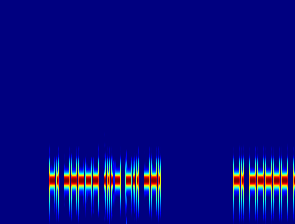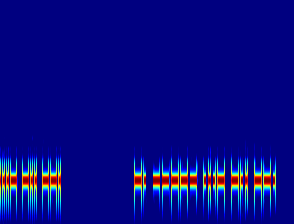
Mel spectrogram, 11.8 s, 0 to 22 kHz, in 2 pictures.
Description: Morse code, heard as a keyed tone, about 31 wpm, 700 Hz. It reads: N0VDG N0VDG N0VDG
